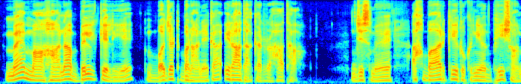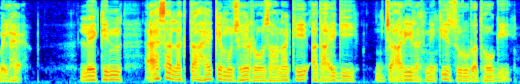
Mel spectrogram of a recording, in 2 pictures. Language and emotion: Urdu, sad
